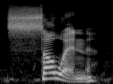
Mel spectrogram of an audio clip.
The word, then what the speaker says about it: Samhain: It is spelled like it would be pronounced. Samhain is S-A-M-H-A-I-N, but it is pronounced Sowen.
